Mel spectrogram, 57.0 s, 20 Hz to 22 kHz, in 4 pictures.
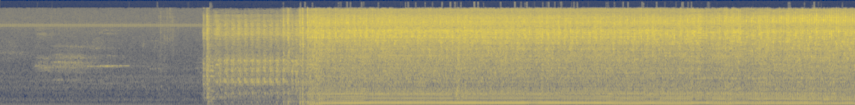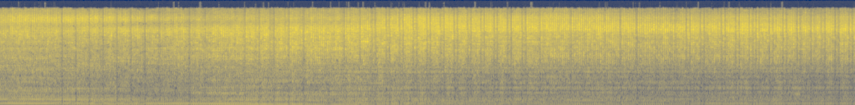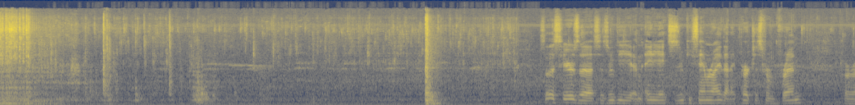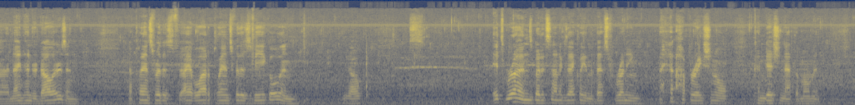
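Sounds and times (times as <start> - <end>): car engine starting and running: 3.4 - 30.2.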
